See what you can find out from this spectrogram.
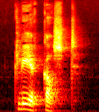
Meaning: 1. wardrobe 2. a well-built and strong man
- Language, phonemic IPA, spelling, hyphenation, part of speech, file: Dutch, /ˈkleːr.kɑst/, kleerkast, kleer‧kast, noun, Nl-kleerkast.ogg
